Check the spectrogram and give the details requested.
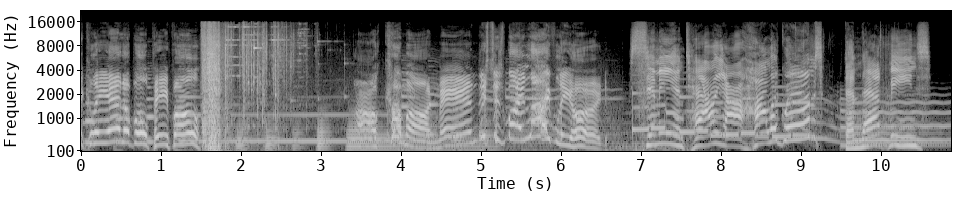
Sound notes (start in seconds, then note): none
